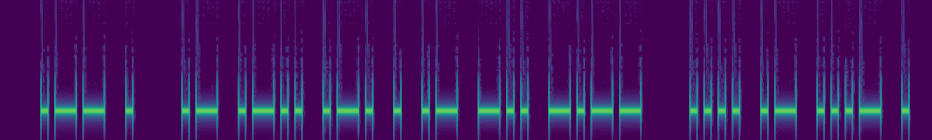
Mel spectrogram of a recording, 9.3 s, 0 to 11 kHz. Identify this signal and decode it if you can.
Morse code, heard as a keyed tone, about 17 wpm, 700 Hz. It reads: WE ALREADY HAVE
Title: Sentences from Top 700 Words 17wpm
